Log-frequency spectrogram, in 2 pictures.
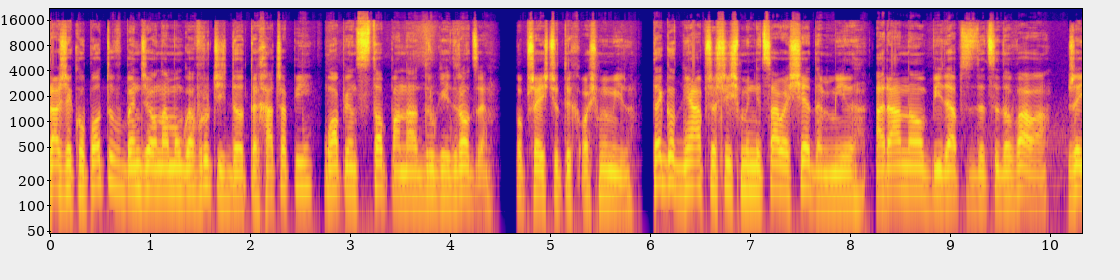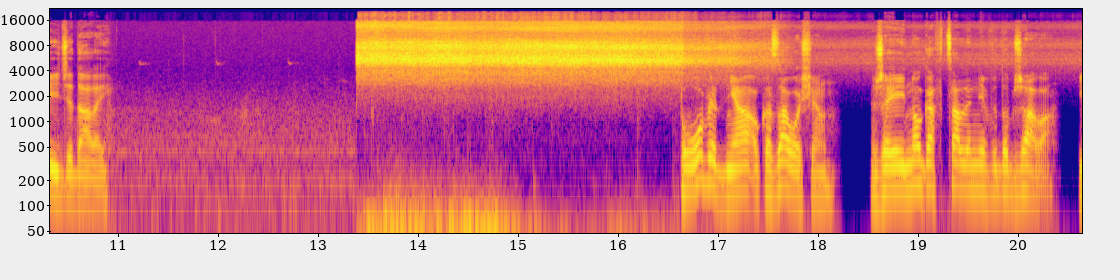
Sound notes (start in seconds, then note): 13.4 rattle snake sound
